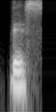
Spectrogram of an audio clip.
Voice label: "this", Indian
